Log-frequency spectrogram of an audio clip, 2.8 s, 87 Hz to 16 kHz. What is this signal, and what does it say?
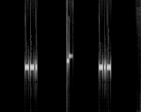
Morse code, heard as a keyed tone, about 45 wpm, 700 Hz. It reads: G K
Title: Single Letters - Rapid-Fire 45wpm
